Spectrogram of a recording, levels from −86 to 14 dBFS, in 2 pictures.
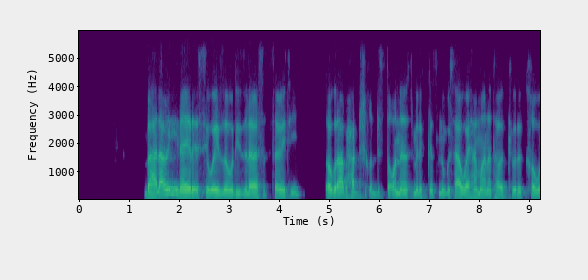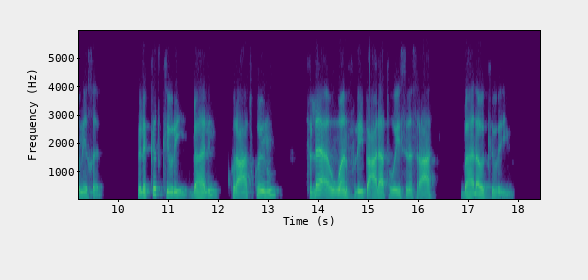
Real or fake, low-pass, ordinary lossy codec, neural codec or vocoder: fake; 5.4 kHz; Opus, 32 kbps; codec, 44.1 kHz, 7.8 kbps, DAC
